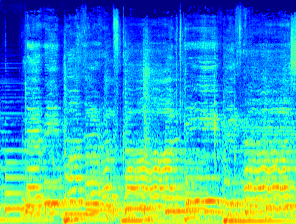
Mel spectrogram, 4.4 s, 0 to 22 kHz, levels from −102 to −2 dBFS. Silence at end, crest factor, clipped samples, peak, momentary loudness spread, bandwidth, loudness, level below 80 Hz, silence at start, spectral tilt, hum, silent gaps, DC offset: 0 s; 12 dB; under 0.1%; -16 dBFS; 2 LU; 17.5 kHz; -28 LUFS; -34 dBFS; 0 s; -7 dB/octave; none; none; under 0.1%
